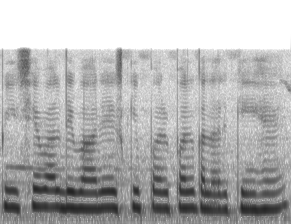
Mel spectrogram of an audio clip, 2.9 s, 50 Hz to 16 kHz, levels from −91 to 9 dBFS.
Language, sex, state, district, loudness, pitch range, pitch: Hindi, female, Uttar Pradesh, Lucknow, -12 LUFS, 230-245 Hz, 235 Hz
